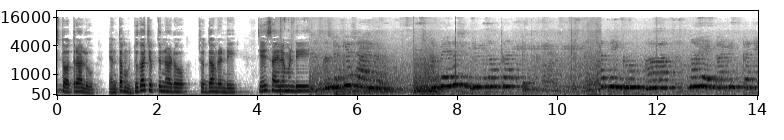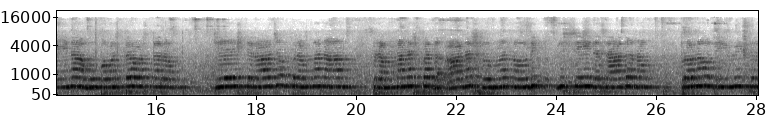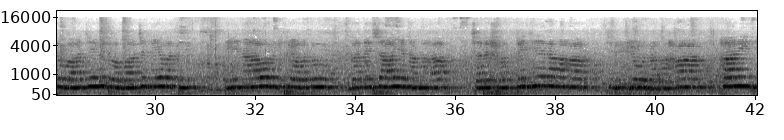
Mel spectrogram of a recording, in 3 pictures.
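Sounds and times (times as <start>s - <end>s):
boy singing a hymn: 10.8s - 42.0s.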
